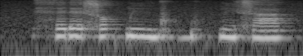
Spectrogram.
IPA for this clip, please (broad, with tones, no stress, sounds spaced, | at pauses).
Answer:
h ɛ˧ ɾ ɛ˨ s ɔ˧ k͡p ĩ˧ ɡ u˨ ɡ͡b u˧ k͡p ĩ˨ s a˧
